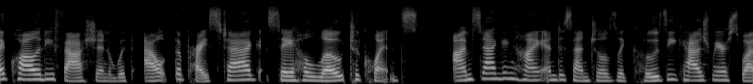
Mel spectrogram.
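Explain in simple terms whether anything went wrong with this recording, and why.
Listening to this speech recording, nothing stood out as having gone wrong at any point.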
